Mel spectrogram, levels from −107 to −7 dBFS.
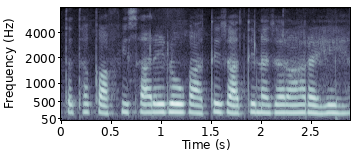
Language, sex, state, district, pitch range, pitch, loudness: Hindi, female, Bihar, Jamui, 205-220 Hz, 210 Hz, -25 LUFS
